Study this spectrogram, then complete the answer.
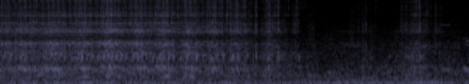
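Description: An APQS Quilt Path computerized quilting machine stitches a wavy line, giving a steady, close mechanical whir and rapid needle chatter that carries on evenly throughout.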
